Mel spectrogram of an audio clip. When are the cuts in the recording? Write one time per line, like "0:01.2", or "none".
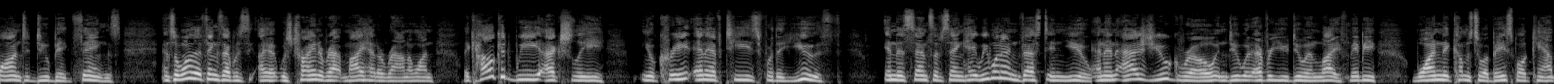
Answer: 0:10.9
